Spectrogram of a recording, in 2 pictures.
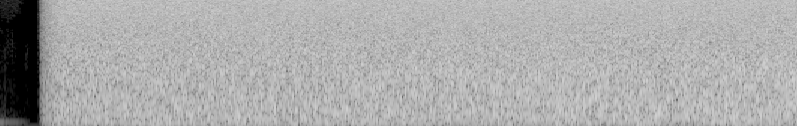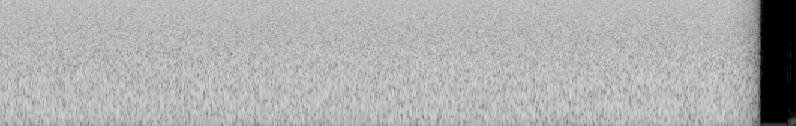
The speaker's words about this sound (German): werde ich dir einfach mal das entsprechende Geräusch vorspielen und du wirst sehr schnell wissen, was mit weißem Rauschen oder wie der englische Begriff lautet, White Noise gemeint ist.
